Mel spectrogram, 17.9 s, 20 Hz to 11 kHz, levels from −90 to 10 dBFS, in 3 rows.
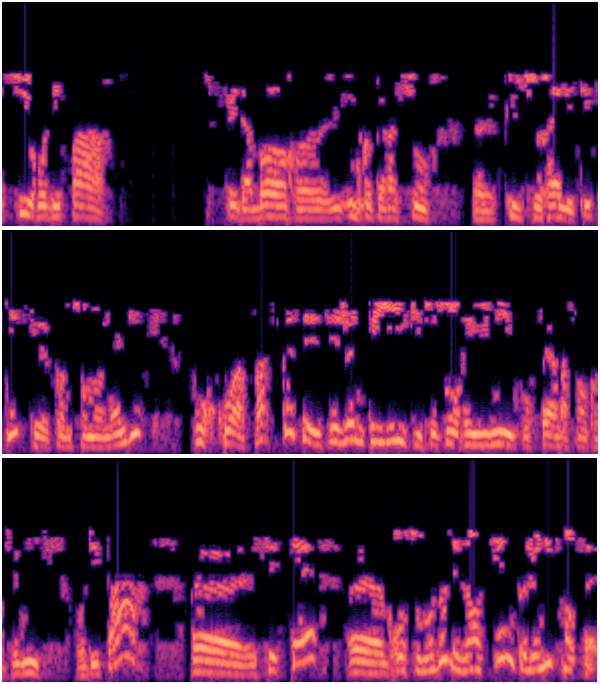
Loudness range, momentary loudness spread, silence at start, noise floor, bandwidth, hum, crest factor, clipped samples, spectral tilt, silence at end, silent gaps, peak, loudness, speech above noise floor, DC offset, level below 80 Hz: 3 LU; 7 LU; 0 s; -82 dBFS; 3.9 kHz; none; 12 dB; under 0.1%; -8 dB/octave; 0 s; none; 0 dBFS; -12 LUFS; 70 dB; under 0.1%; -56 dBFS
